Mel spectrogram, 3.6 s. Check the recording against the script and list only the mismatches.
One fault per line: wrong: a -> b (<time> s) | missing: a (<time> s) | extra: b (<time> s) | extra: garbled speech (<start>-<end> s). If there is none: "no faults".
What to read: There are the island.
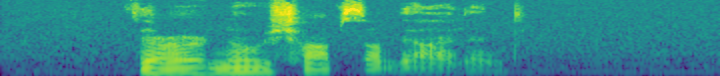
extra: no shops on (1.0 s)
